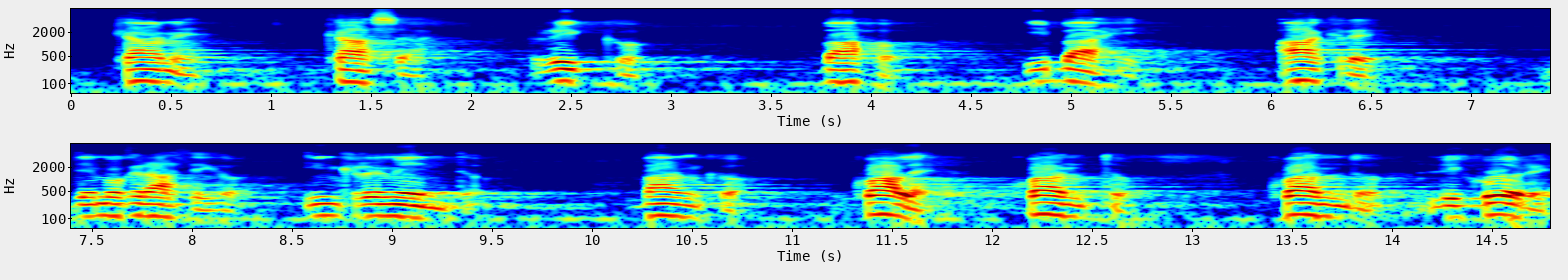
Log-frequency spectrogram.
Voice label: K Toscana

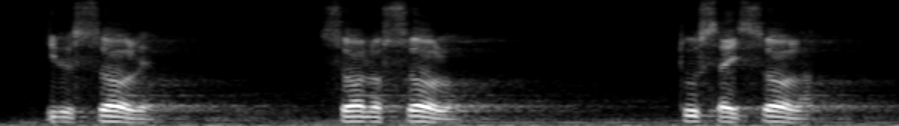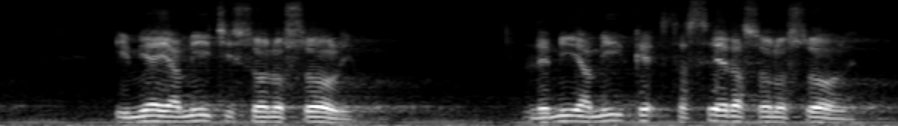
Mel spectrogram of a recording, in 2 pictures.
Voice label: O chiuso Genova

